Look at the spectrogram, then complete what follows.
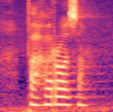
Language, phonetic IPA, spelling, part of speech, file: Belarusian, [paˈɣroza], пагроза, noun, Be-пагроза.ogg
- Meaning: threat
